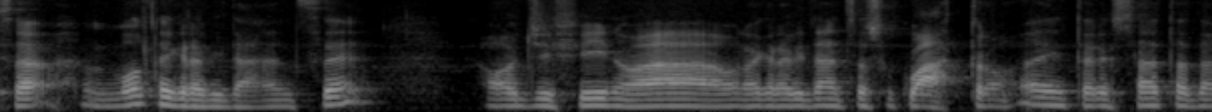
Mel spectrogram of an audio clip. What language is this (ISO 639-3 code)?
ita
